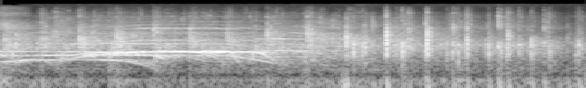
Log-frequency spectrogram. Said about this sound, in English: If you will, stand up with me. If we can go ahead and have of the day come up, give them a good hand clap.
